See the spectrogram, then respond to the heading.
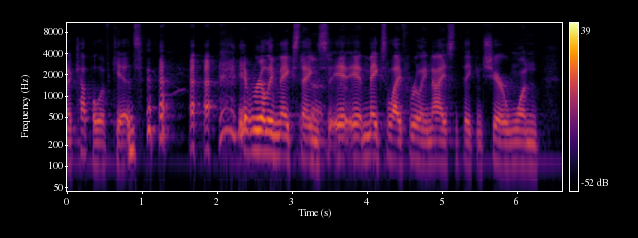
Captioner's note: laughs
